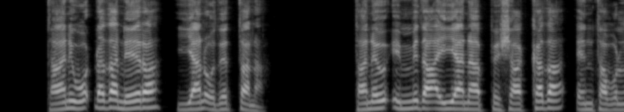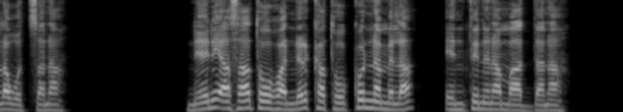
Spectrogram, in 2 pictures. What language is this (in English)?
Gofa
